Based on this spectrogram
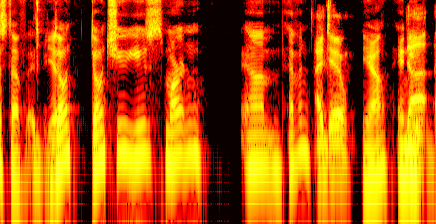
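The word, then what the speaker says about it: Maurten: yeahuh the company that makes the supplement is Martin so um that's spelled m a u r t n yeah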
